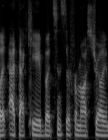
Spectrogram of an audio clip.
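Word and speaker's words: Attaquer: should I call it ataki or should I call it attacker because it's Australian the only thing is they spell it like the verb to attack at that key in French and since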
